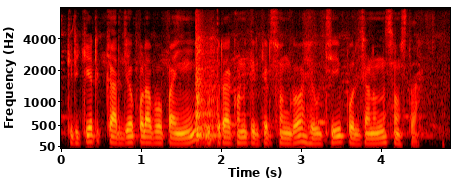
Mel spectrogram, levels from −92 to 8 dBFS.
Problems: constant background noise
